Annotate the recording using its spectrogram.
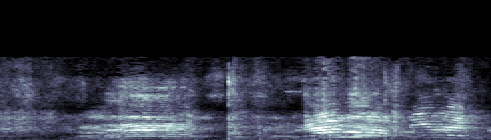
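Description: Speech: a person talking in two phrases, with one short knock a little past halfway.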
